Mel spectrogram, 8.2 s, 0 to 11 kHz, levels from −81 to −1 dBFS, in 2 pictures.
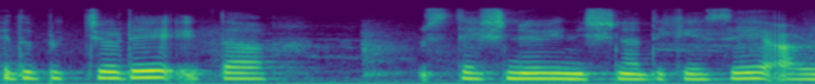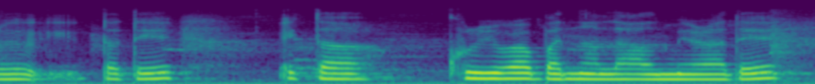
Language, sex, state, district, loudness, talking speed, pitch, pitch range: Nagamese, female, Nagaland, Dimapur, -14 LUFS, 120 wpm, 220 Hz, 205-230 Hz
